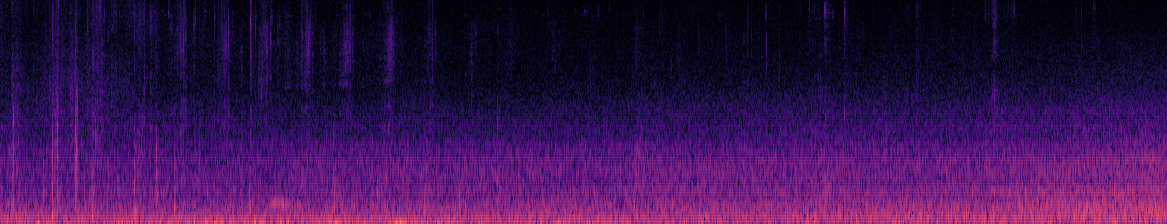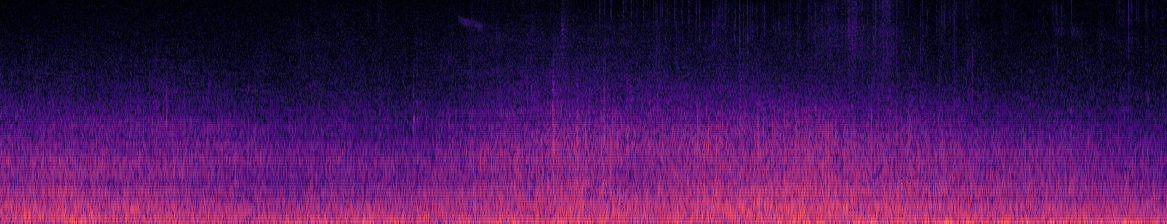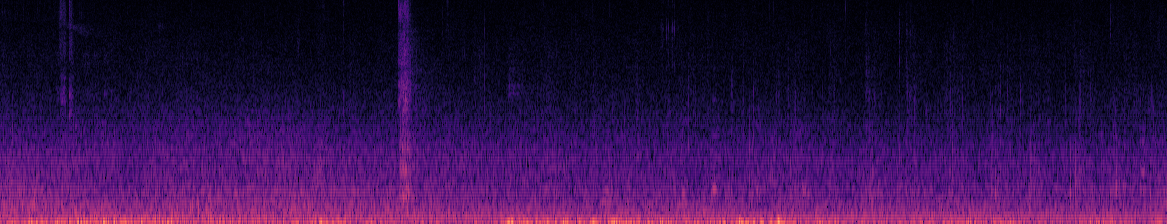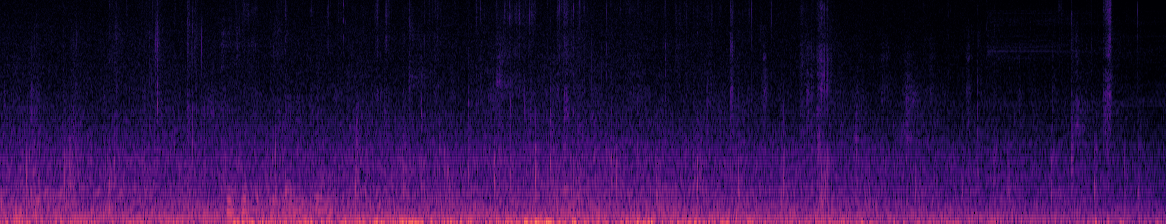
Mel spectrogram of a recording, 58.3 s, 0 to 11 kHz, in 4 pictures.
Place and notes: Berlin: Vermessungspunkt Friedel- / Pflügerstraße - Klangvermessung Kreuzkölln ::: 31.10.2013 ::: 23:56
